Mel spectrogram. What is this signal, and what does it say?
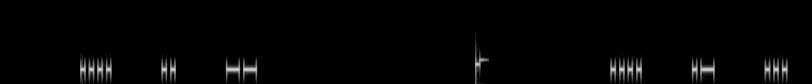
Morse code, heard as a keyed tone, about 27 wpm, spaced as for 13 wpm, 700 Hz. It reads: HIM HAS
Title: 4x Character Spacing - Top 300 Words - 28wpm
